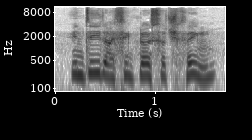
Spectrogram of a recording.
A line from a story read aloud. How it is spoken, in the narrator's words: she said haughtily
